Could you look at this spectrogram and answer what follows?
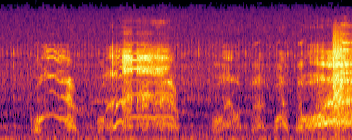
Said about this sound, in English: Yeah, then you hear some pig noises.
